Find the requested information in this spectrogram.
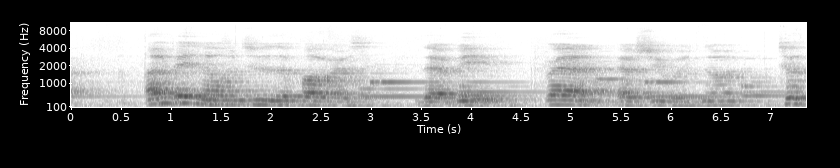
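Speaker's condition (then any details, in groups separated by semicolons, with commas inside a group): ALS; speech and swallowing changes present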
